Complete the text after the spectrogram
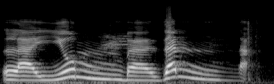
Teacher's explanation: di sini ada nun mati setelah huruf nun ada huruf ba Jadi huruf nunnya berubah menjadi mim maka hukum bacaannya adalah iqlab layumbadanna selanjutnya Quran surah Annisa ayat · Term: iklab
